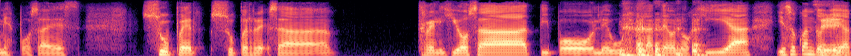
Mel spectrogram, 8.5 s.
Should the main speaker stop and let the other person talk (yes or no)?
no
